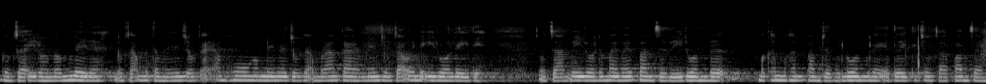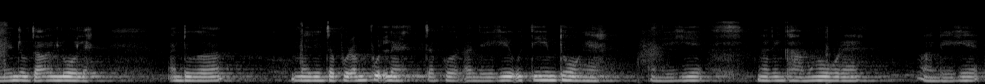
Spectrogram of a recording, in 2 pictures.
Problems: constant background noise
